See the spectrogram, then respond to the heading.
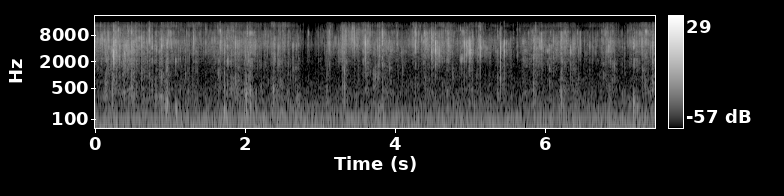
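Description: Two small foam-filled nylon-mesh scrub sponges, one pink and one red, are squeezed and crushed by hands with long nails right next to a binaural ear microphone. The result is a quiet, continuous stream of bright, crinkly crunching and crackling, full of dense tiny snaps with almost no low end.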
